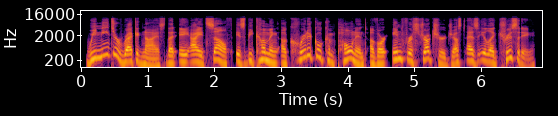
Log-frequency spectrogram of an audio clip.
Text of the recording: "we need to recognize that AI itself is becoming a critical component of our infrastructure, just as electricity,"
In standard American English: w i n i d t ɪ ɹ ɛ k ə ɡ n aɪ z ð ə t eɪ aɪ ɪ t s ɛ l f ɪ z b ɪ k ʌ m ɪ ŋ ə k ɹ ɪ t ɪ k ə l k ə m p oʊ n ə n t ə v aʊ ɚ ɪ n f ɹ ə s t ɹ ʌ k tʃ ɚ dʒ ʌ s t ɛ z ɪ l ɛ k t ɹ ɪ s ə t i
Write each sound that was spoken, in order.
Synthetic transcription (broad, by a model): w i n i d t ɪ ɹ ɛ k ə ɡ n aɪ z ð ə t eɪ aɪ ɪ t s ɛ l f ɪ z b ɪ k ʌ m ɪ ŋ ə k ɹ ɪ t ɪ k l k ə m p oʊ n ə n t ə v aʊ ɚ ɪ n f ɹ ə s t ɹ ʌ k tʃ ɚ dʒ ʌ s t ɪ z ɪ l ɛ k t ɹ ɪ s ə t i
